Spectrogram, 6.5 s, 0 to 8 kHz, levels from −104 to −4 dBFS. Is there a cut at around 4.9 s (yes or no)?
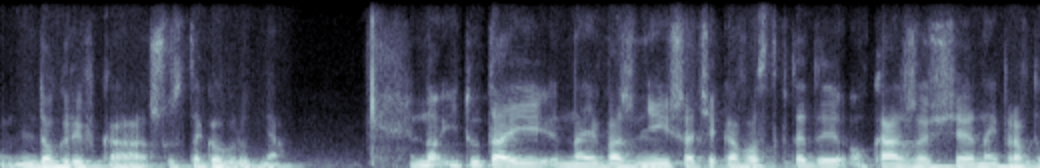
yes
